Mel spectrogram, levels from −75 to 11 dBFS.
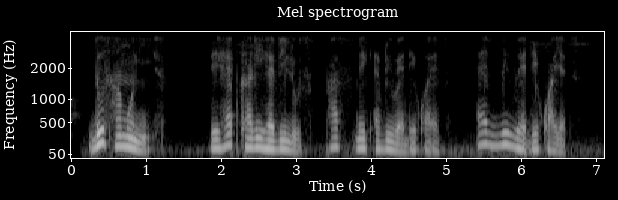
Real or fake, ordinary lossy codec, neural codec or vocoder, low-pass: real; MP3, 32 kbps; none; 3.6 kHz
